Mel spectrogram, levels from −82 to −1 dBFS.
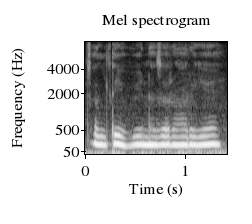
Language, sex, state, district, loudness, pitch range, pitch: Hindi, male, Chhattisgarh, Kabirdham, -11 LUFS, 170-180 Hz, 175 Hz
